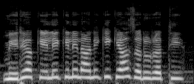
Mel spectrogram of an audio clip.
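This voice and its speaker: A woman's voice: very high-pitched, steady tone, quick pace, soft background music, voice pushed up. A woman voicing an innocent, sweet and grateful young daughter-in-law in a cartoon story. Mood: touched, grateful.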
